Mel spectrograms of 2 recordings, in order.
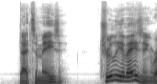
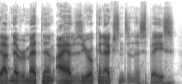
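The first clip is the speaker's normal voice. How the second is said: usual speaking voice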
